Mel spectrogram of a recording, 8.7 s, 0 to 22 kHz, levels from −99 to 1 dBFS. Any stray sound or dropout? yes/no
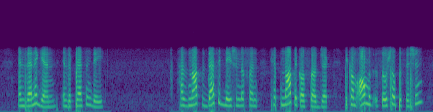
no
